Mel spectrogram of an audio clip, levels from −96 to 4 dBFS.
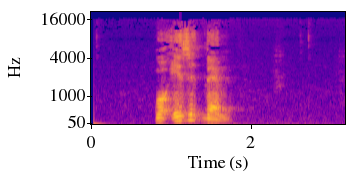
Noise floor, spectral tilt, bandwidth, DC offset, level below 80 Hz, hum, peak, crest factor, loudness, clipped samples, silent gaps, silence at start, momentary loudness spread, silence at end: -58 dBFS; -3.5 dB/octave; 17 kHz; under 0.1%; -52 dBFS; none; 0 dBFS; 20 dB; -15 LUFS; under 0.1%; none; 0.05 s; 6 LU; 1.45 s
